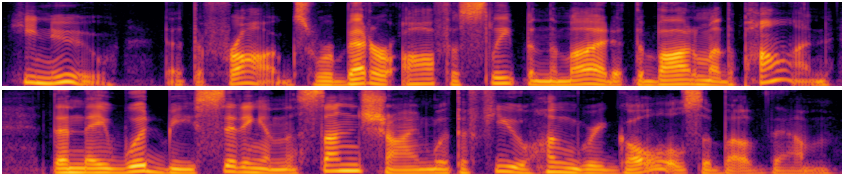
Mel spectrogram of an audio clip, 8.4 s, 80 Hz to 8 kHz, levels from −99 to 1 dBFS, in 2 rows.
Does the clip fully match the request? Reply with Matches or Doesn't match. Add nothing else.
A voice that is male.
Doesn't match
